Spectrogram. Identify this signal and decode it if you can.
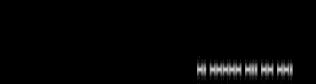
Morse code, heard as a keyed tone, about 77 wpm, 700 Hz. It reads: N0DMG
